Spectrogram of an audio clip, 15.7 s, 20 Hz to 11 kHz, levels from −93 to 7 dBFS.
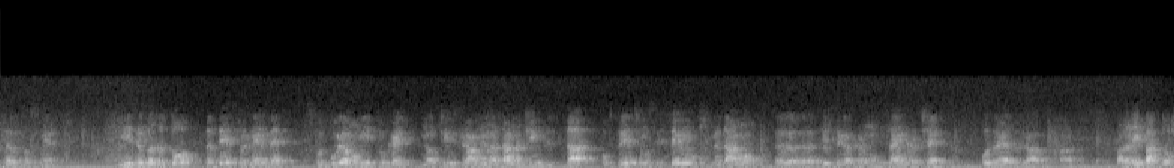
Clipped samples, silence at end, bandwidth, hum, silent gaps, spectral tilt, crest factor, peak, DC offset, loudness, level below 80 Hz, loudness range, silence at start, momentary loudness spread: under 0.1%; 0 s; 6 kHz; none; none; -9.5 dB/octave; 20 dB; -6 dBFS; under 0.1%; -25 LUFS; -50 dBFS; 3 LU; 0 s; 13 LU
